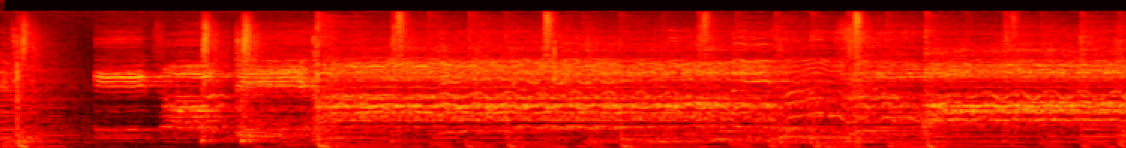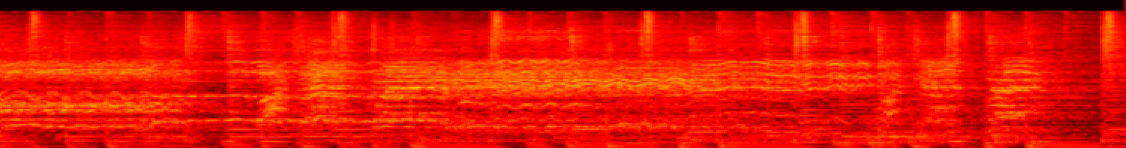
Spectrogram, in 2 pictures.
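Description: Gospel choir singing, with a woman singing lead at a microphone; the voices hold long, wavering notes.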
